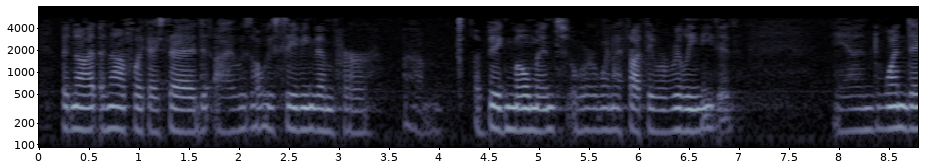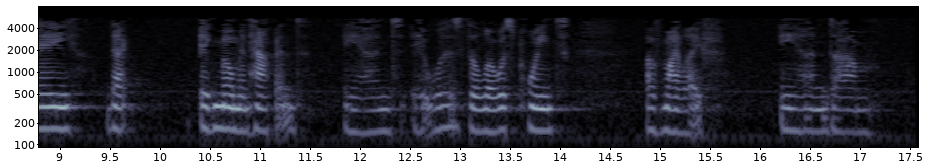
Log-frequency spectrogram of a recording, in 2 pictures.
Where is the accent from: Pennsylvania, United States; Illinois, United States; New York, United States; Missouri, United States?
Pennsylvania, United States; Finleyville; I'm from Finleyville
